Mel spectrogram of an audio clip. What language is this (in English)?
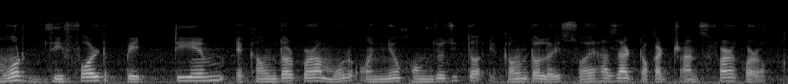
Assamese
